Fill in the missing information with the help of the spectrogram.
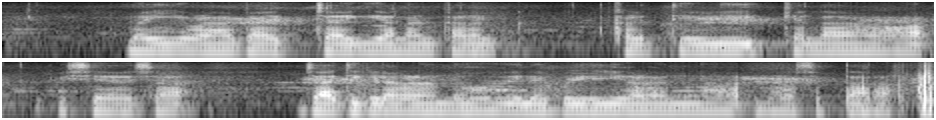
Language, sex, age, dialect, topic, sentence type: Kannada, male, 46-50, Dharwad Kannada, agriculture, statement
